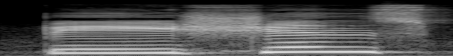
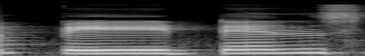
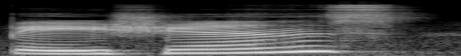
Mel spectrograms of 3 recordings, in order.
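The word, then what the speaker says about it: patience: You only need पेशेंस पढ़ना है, पेटेंस नहीं, पेशेंस।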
